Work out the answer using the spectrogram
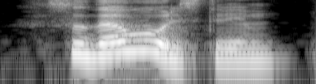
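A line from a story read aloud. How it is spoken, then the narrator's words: Loud barking bark, spouse. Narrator (Russian): гаркнула моя дрожайшая вторая половина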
